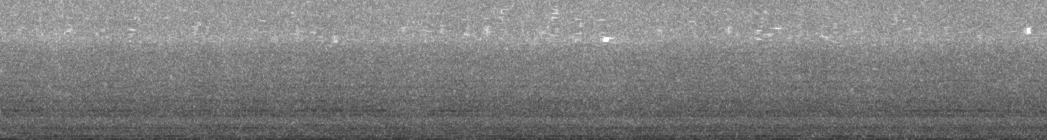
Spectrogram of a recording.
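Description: Steady machine hum, even in level throughout.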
